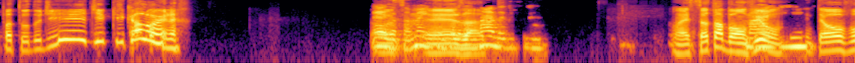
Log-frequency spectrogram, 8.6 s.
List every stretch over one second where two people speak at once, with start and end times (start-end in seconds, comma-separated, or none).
3.8-5.0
